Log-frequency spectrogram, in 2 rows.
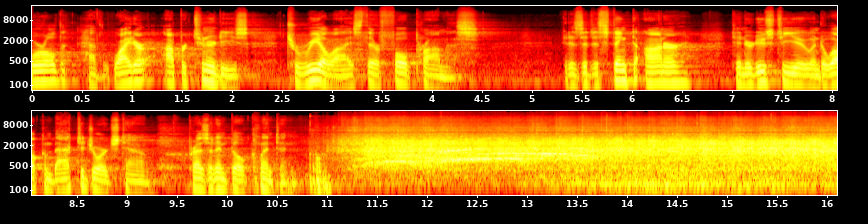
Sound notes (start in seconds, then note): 11.0 audience applauding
